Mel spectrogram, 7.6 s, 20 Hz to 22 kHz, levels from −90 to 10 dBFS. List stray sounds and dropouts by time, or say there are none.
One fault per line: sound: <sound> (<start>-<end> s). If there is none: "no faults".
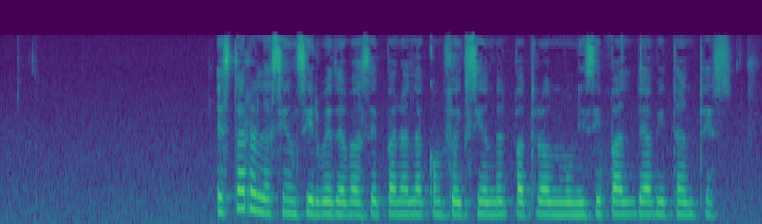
no faults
